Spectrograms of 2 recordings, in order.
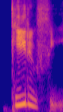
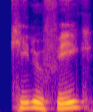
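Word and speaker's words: Pituffik: recently the actual name of it is uh kidu kidu it looks like K to me which would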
